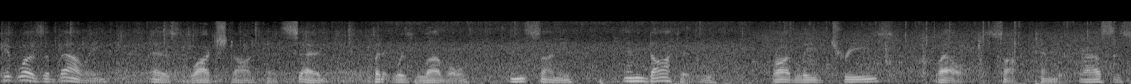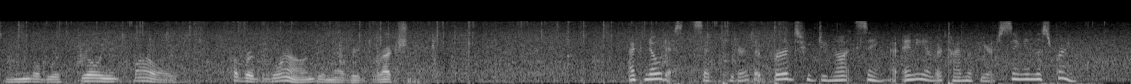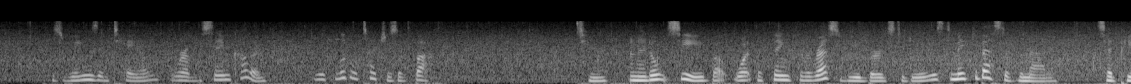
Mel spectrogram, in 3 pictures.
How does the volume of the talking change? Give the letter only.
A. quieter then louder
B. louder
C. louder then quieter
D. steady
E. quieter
B.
